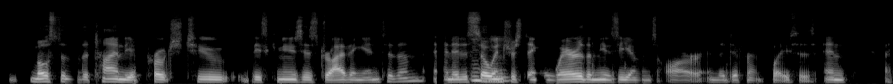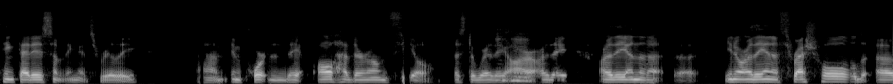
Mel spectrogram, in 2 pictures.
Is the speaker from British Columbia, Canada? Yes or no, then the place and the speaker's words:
yes; Lower Mainland, British Columbia, Canada; grew up in the Lower Mainland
